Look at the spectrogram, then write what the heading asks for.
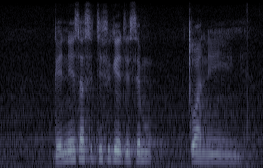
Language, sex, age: Swati, male, 19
